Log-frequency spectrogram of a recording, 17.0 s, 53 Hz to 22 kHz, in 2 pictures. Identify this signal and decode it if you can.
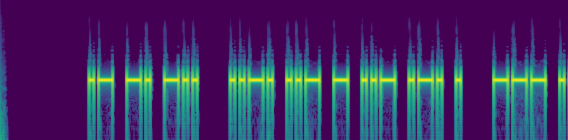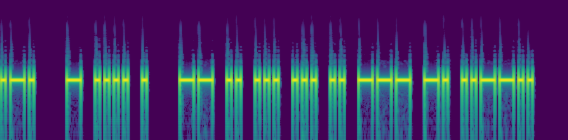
Morse code, heard as a keyed tone, about 17 wpm, 700 Hz. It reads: AND FUTURE OF THE MISSION?
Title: Sentences from Top 1600 Words 17wpm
